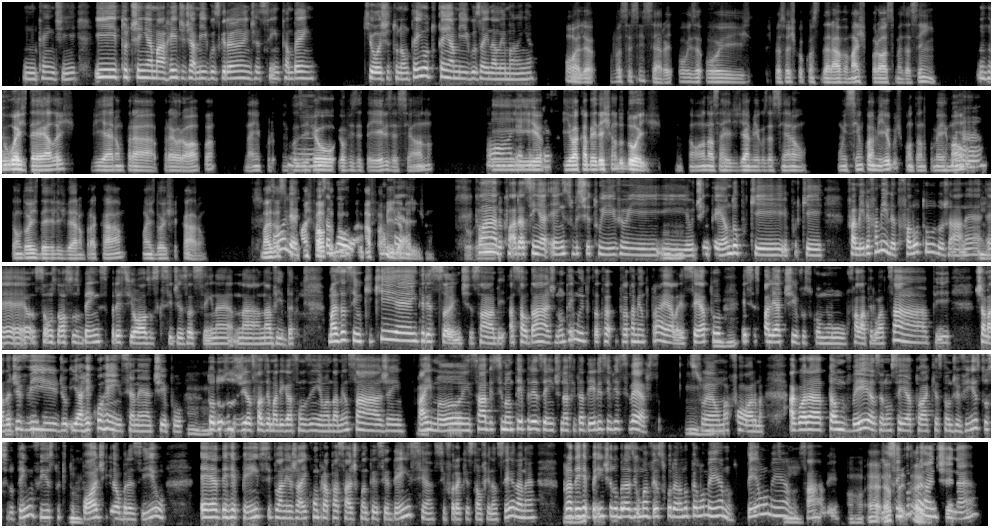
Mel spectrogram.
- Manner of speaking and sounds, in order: tapping; "talvez" said as "tanvez"
- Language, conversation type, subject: Portuguese, advice, Como lidar com a saudade intensa de família e amigos depois de se mudar de cidade ou de país?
